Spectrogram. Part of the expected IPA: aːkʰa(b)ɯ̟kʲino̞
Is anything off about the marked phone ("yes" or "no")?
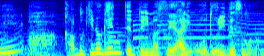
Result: no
